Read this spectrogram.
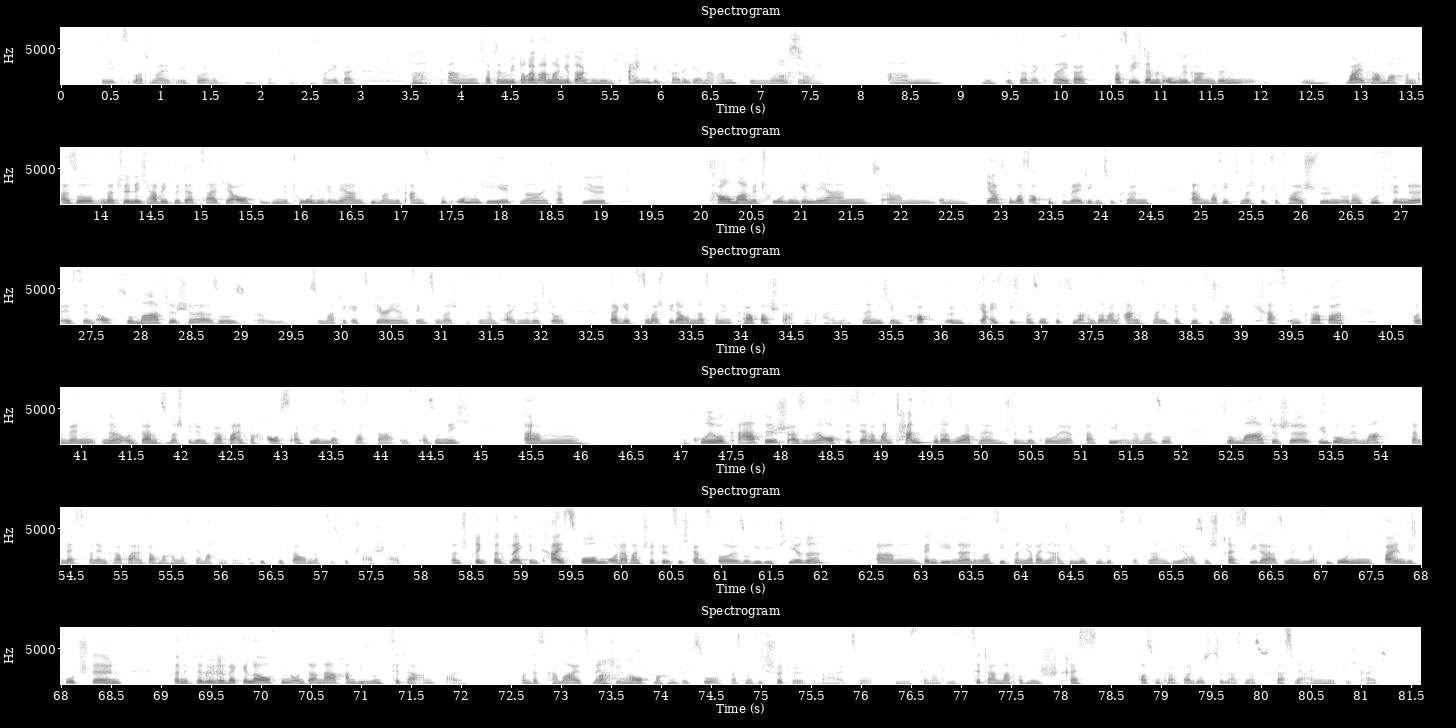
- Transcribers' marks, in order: other background noise; in English: "Somatic Experiencing"
- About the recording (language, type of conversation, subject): German, podcast, Wie gehst du mit der Angst vor dem Unbekannten um?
